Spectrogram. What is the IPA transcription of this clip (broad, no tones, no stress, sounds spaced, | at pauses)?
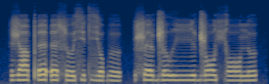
ʒ a pʼ ɛ ʔ ɛ ɬ ɵ sʲ æ tʲ zʲ ɔ b ɵː | ʂ ɛː ɖ͡ʐ ə ʊ̯ ɣ iː ɖ͡ʐ ɔː ç ɔː n ɵ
